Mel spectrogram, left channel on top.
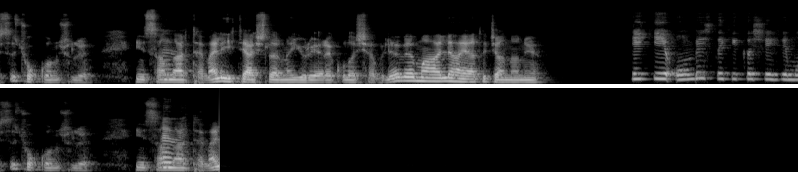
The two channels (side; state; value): right; drops out; at 2.2 s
